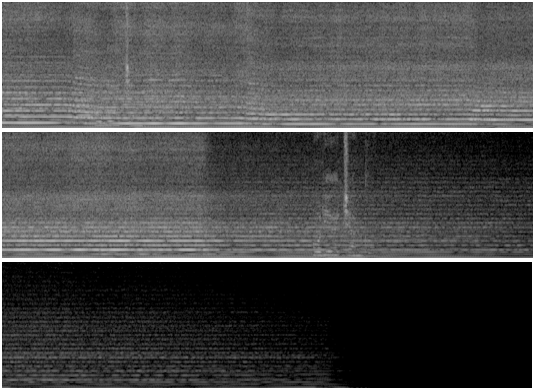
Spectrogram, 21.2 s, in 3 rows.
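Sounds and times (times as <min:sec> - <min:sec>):
Egyptian ney solo: 0:00.0 - 0:13.3.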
